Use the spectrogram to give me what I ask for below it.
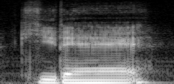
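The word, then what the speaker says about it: きれい: It can be tricky, though, a long o could be ou and oo as well as the e+i combination is often pronounced as ee, such as in kirei.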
